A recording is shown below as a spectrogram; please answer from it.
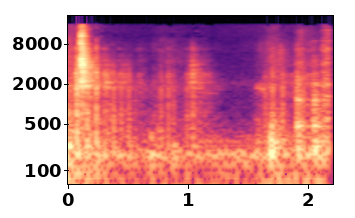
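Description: A single sharp knock just after the start, dying away within half a second, followed by faint handling and movement sounds.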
